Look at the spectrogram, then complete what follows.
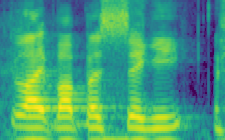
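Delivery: high-pitched mock British; British accent. Co-host joining the British bit, high mock British accent. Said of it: "British accent the entire time".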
